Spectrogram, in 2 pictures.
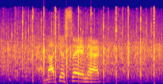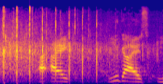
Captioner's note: applause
